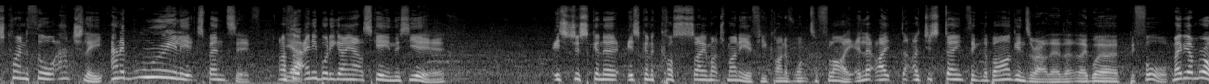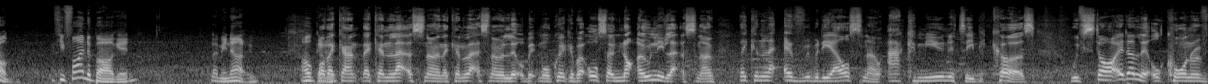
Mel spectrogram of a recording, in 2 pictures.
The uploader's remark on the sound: LIVE at the Snow Show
